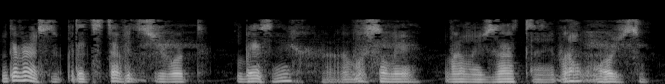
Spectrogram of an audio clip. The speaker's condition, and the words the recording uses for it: Spinal muscular atrophy. Aby mohol aj rozprávať, musel sa naučiť vytláčať vzduch, ktorý vdychuje pomocou prístroja až k hlasivkám.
